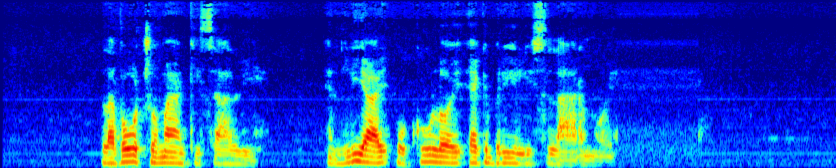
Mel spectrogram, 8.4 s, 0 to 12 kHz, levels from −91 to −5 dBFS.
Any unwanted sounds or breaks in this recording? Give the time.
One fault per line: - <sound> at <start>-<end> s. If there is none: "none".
none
